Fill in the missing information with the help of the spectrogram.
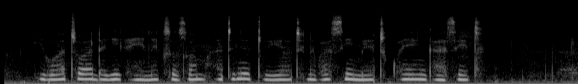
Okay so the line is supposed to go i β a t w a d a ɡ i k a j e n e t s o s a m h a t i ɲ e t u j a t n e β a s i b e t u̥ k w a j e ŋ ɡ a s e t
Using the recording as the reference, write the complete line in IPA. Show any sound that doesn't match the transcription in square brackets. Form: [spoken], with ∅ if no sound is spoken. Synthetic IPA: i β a t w a d a ɡ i k a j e n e [k] s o s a m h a t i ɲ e t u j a t n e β a s i [m] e t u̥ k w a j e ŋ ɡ a s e t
